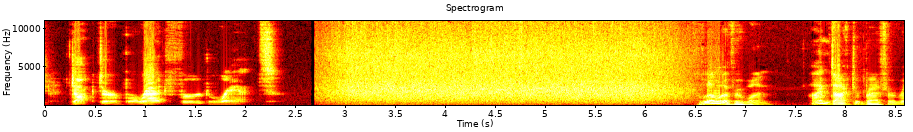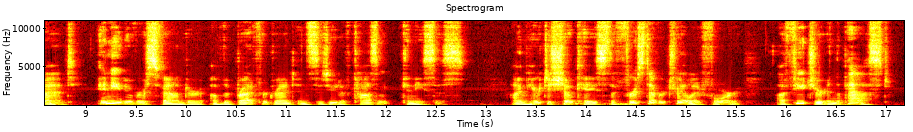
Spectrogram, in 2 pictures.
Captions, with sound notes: Doctor Bradford Rant. [Clapping] Hello, everyone. I'm Doctor Bradford Rant, in-universe founder of the Bradford Rant Institute of Cosmic Kinesis. I'm here to showcase the first ever trailer for “A Future in the Past.”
